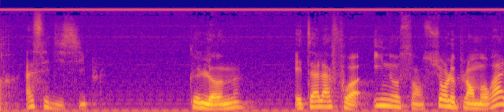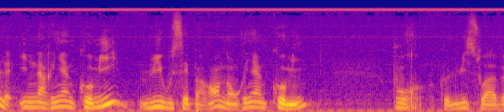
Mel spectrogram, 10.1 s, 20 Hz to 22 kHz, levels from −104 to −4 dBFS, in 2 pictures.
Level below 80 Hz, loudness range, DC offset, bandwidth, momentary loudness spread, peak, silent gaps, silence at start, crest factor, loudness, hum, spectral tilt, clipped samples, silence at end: -48 dBFS; 3 LU; under 0.1%; 17 kHz; 18 LU; -6 dBFS; none; 0 s; 18 dB; -24 LUFS; 60 Hz at -45 dBFS; -7.5 dB/octave; under 0.1%; 0 s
